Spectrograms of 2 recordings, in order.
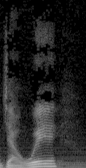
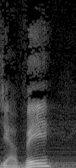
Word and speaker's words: Yahweh: que a muchos no las dicen que no se pronuncia, otros la pronuncian Yahweh, otros Yahvé.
